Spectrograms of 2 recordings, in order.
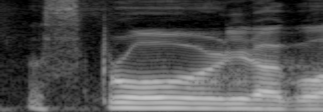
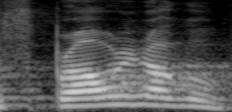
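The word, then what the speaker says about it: Sproul: 가끔 말씀드린 R.C. 스프롤이라고 한국 발음을 하는데 거기서는 스프라울이라고 발음을 하던데요.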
